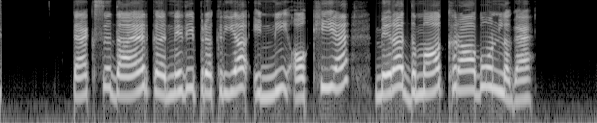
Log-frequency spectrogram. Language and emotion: Dogri, angry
